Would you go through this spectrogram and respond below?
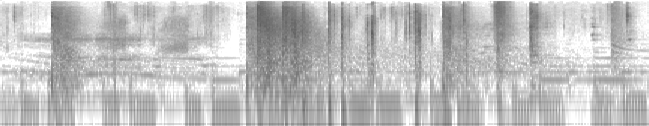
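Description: Scattered gunshots in a video game fired in a few irregular bursts, some loud and near, mixed with other game noise and chatter.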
